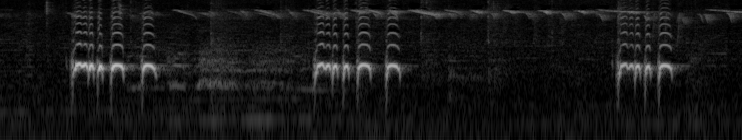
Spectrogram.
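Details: Local zebra dove, a single singing bird used to prompt others: three evenly spaced bursts of four to five rapid, bubbling coos, with faint rustling and murmuring between them.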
